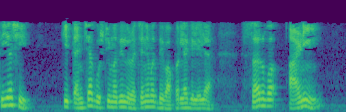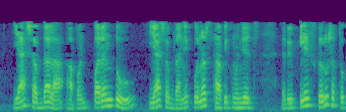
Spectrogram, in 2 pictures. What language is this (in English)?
Marathi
